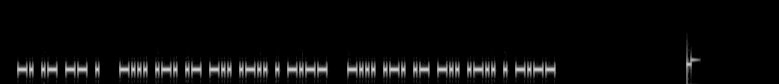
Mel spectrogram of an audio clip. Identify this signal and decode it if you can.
Morse code, heard as a keyed tone, about 40 wpm, 700 Hz. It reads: NAME BRADLEY BRADLEY
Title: Practice QSO - Exchange 1 - Beginning - 40wpm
